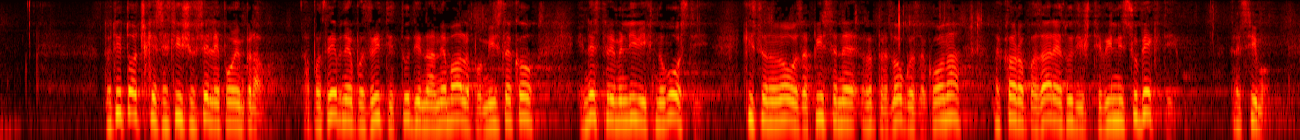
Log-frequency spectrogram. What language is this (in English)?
Slovenian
